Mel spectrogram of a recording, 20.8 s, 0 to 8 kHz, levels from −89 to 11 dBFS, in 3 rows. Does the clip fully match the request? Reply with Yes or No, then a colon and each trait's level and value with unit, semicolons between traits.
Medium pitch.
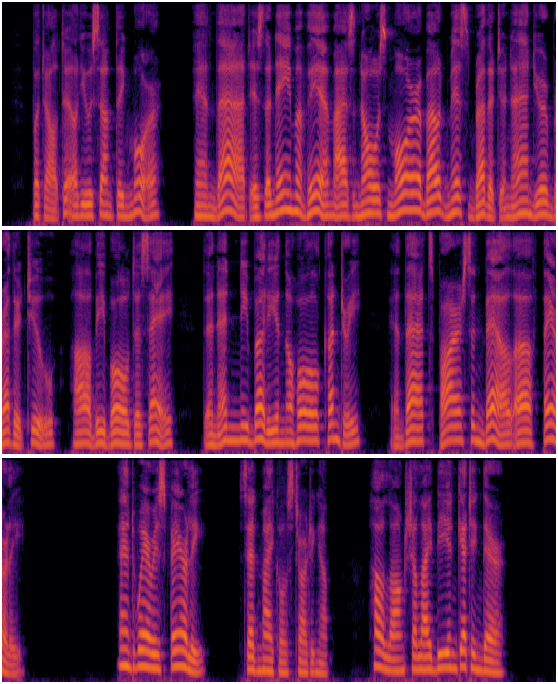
Yes: medium, 160 Hz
